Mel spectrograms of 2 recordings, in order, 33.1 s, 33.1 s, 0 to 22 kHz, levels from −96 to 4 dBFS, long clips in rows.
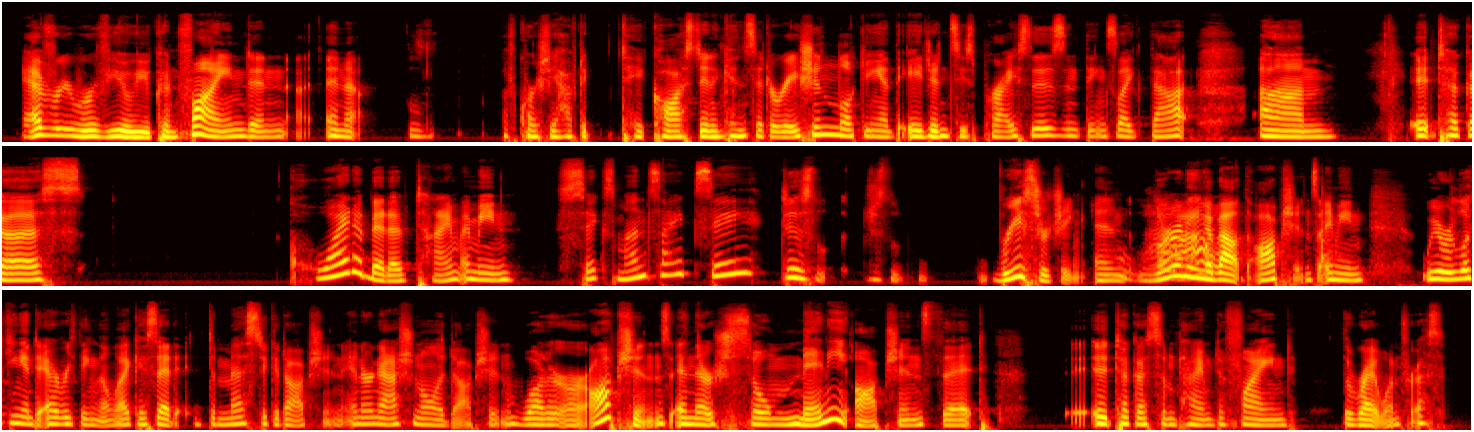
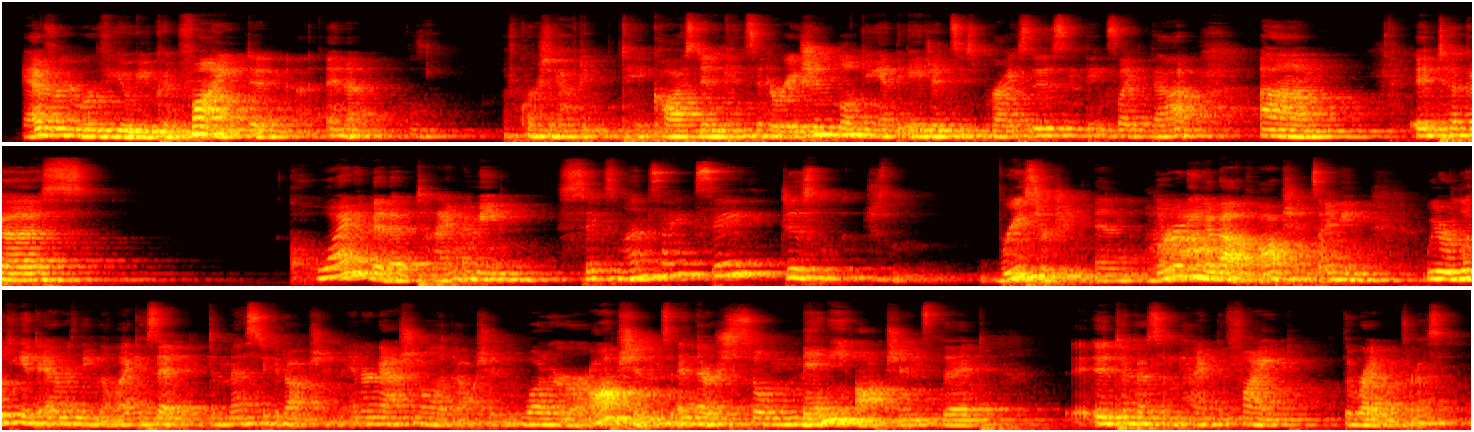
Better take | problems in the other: first | room echo; noticeable; dies away in 0.9 s // off-mic speech; far

